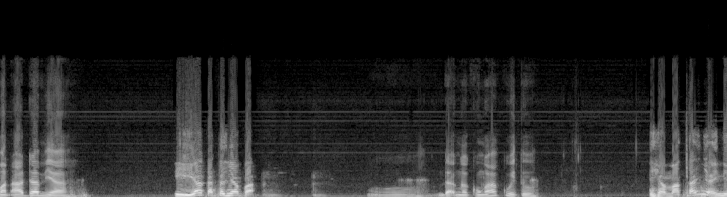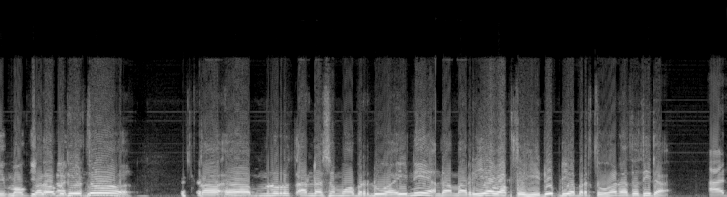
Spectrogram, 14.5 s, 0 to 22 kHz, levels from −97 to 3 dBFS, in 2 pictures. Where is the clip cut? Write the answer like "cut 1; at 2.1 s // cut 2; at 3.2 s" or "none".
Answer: cut 1; at 11.7 s

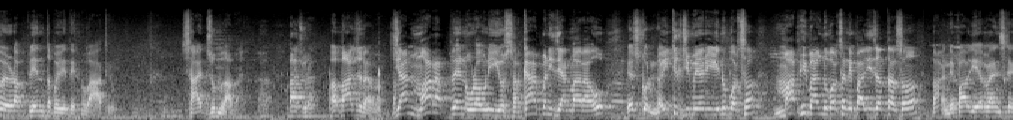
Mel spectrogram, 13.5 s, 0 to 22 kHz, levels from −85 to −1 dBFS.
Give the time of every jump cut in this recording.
cut 1; at 5.1 s // cut 2; at 12.4 s

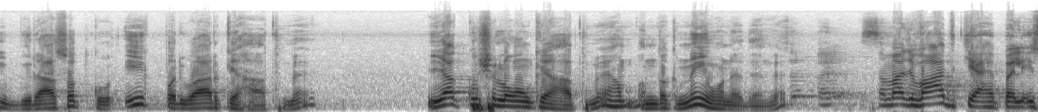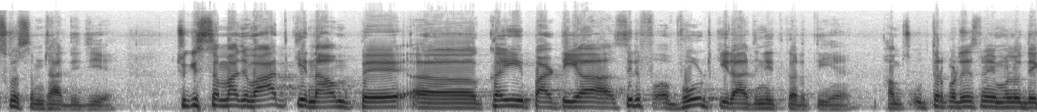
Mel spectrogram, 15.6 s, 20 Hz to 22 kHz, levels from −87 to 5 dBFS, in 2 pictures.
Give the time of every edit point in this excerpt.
none

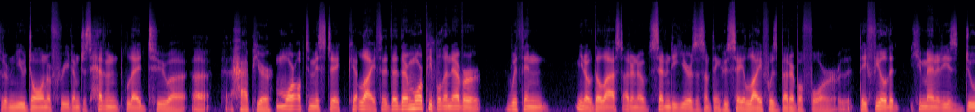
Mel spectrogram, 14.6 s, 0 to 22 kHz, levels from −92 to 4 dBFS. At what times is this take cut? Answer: cut 1; at 4.1 s // cut 2; at 5.3 s // cut 3; at 12.7 s

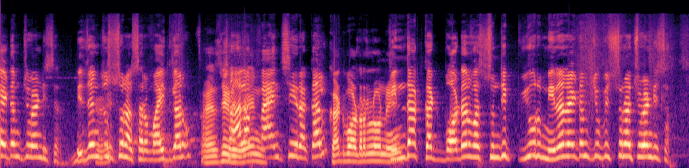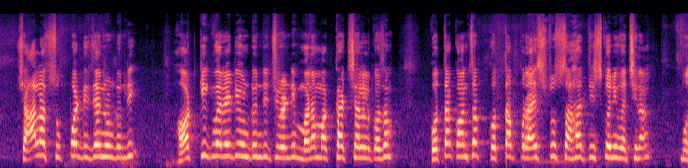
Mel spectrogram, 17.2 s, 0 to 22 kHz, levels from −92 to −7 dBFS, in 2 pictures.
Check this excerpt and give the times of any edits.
none

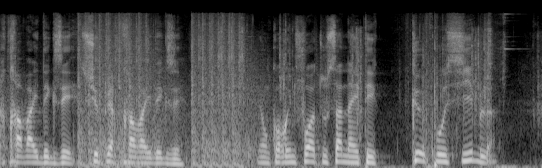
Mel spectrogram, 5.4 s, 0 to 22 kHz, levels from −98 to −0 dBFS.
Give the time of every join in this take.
none

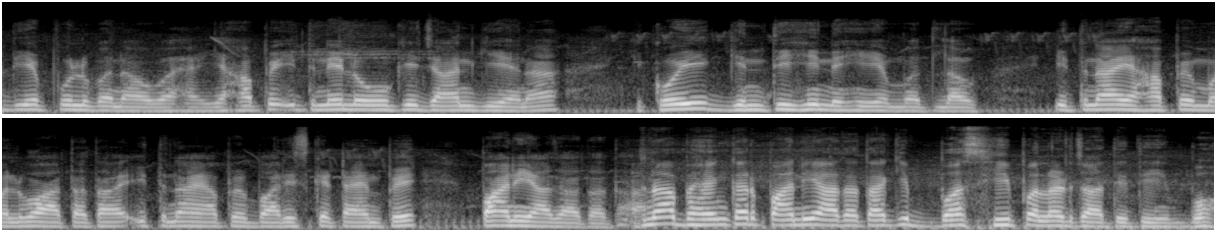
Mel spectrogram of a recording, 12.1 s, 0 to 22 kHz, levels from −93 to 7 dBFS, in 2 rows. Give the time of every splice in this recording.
none

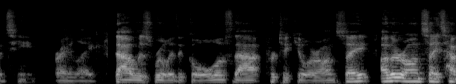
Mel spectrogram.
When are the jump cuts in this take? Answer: cut 1; at 1.0 s // cut 2; at 3.7 s

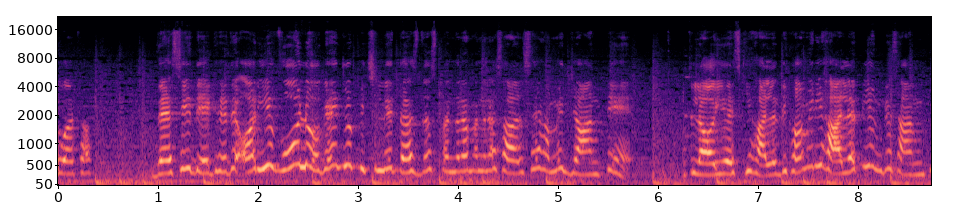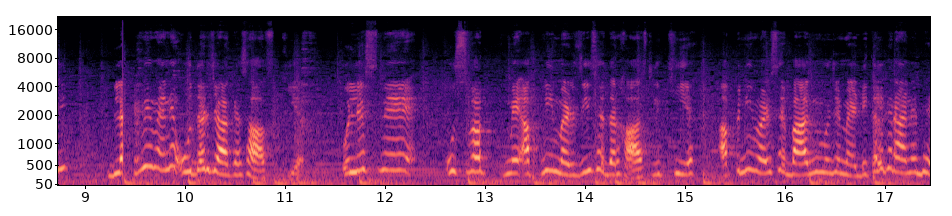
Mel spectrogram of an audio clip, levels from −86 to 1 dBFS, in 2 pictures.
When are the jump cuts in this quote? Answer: cut 1; at 6.3 s // cut 2; at 11.4 s

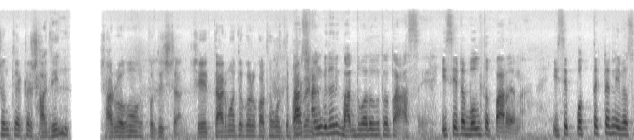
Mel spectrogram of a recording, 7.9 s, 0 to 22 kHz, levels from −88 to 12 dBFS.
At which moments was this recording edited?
cut 1; at 5.4 s

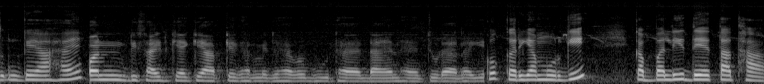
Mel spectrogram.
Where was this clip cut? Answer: cut 1; at 0.9 s // cut 2; at 4.8 s

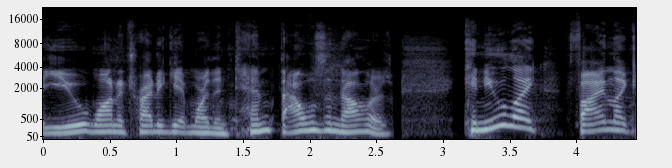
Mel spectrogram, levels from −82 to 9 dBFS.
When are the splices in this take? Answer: cut 1; at 2.7 s

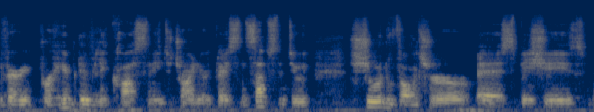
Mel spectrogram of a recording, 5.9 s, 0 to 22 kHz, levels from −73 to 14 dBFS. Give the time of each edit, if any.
none

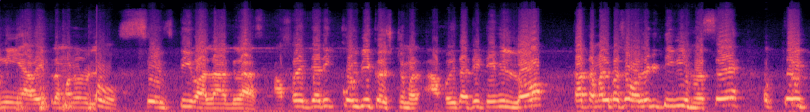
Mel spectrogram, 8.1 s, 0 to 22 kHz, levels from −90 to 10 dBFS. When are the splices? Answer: cut 1; at 1.0 s

